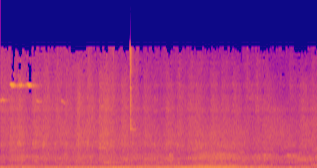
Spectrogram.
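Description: A car driving past on a rain-wet street, its engine and tyre noise swelling to a peak about four seconds in, over city street hubbub.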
